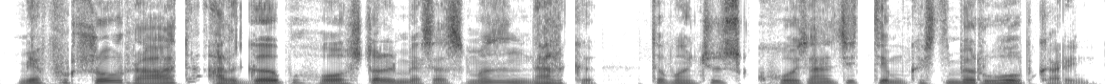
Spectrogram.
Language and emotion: Kashmiri, fearful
